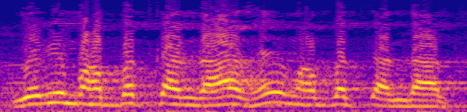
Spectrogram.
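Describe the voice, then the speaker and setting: High-voiced preacher in a reverberant mosque. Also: male voice. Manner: storytelling with acted quotes and a sung couplet. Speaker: religious teacher. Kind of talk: sermon. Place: large mosque. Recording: long hall reverb.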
